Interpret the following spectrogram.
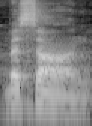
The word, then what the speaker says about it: Basson: Basson. I think bison, basically. Okay. But said with a French accent.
